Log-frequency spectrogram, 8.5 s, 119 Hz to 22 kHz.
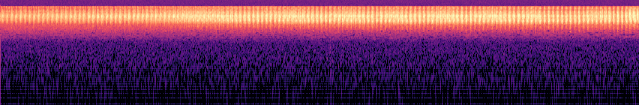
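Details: Grasshoppers calling in the evening field near the Svensky monastery, Bryansk, Russia, 6 September 2020 at 9 pm, Tascam DR-44WL; high-pitched, sizzling trill beating in rapid, regular pulses, gently rising and falling in volume.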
